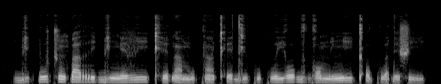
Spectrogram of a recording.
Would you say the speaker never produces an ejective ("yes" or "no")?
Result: no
